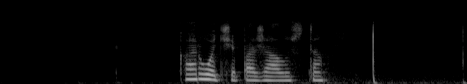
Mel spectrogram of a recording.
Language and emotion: Russian, neutral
